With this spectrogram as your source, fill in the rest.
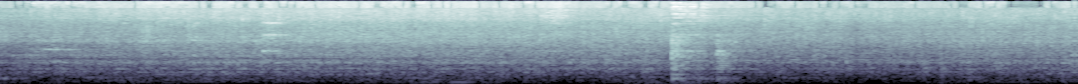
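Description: A spice paste of ground ginger, cumin and pepper sizzles steadily in a frying pan with fried tomatoes, a continuous close hiss with a brief stirring scrape partway through.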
